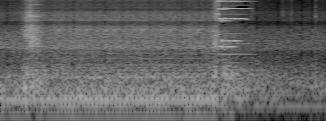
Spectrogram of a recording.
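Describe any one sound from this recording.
A car engine idles with a low, steady hum, then cuts off.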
